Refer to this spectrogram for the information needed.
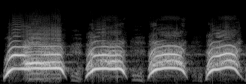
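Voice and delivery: high, loud terrified shriek; child screaming. Retold or imitated. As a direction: shriek like a frightened kid on a dark ride. Kids screaming on the ride.

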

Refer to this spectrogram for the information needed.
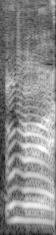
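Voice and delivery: ordinary talk

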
